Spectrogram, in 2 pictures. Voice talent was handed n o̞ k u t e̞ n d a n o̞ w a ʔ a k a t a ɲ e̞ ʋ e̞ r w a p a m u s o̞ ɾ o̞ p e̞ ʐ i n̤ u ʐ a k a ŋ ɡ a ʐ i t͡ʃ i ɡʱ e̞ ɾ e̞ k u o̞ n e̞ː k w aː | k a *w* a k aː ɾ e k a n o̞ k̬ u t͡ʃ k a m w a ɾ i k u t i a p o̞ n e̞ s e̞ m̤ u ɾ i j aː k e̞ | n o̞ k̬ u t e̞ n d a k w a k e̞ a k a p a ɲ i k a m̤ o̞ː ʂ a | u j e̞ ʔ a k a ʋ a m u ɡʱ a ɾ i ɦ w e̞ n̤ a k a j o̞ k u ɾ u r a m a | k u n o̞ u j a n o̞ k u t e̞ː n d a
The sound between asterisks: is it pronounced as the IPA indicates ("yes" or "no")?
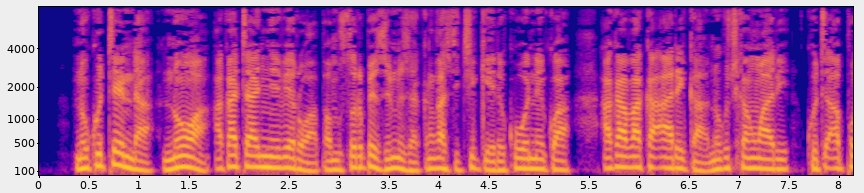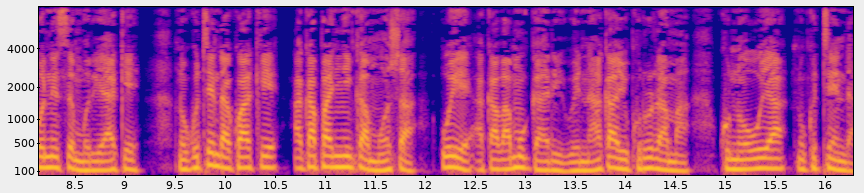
no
